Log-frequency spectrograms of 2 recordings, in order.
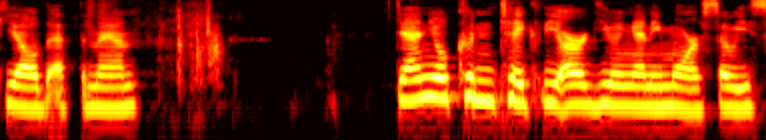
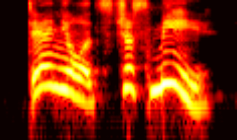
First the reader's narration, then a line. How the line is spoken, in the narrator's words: yelled Zack from the floor of the watchtower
